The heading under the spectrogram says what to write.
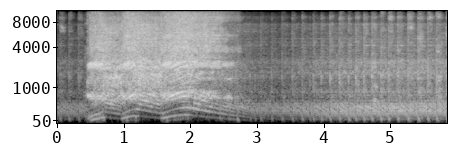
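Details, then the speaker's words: Poulan Wood Shark chainsaw, small 2-stroke, long stored outdoors, after replacing the carburetor, fuel lines and filters, no adjustment, air filter off: two quick throttle blips climb cleanly and drop back, then a low, steady idle; runs right. "Idle's nice and low. And she revs nice and easy."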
